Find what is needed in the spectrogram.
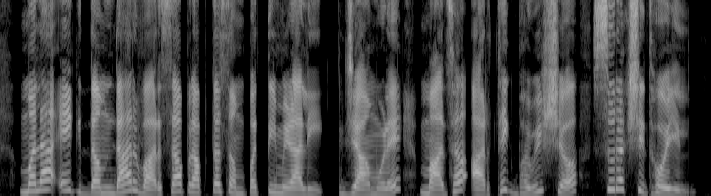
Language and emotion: Marathi, happy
